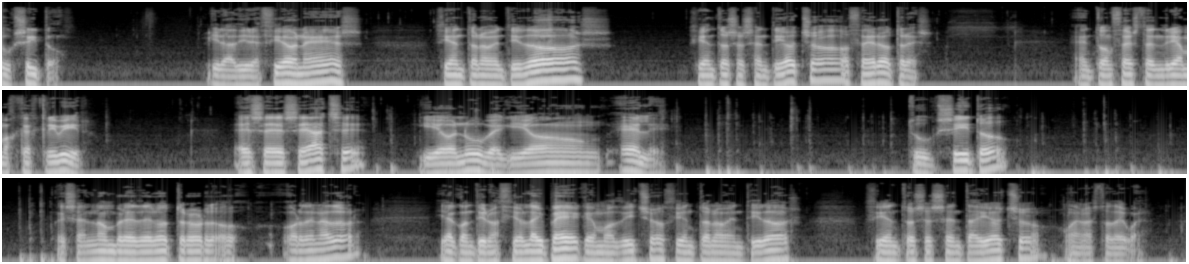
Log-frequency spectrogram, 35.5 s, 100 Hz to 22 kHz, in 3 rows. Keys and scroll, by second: 14.4-16.6 typing, 17.8-18.3 typing, 19.3-24.3 typing, 25.7-26.6 typing, 29.8-32.7 typing, 34.2-35.5 typing.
